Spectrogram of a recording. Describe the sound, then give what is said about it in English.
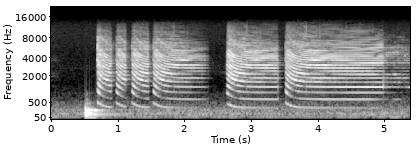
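A tinny air horn sound effect played from a phone app blares in a rapid series of short blasts, then two longer sustained honks, loud and alone with no talking. “I'm sad about the Rap Air Horn. It sounds like it's an app. Dying.”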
